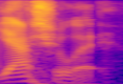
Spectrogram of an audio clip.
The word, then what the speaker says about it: Yahshua: The letter J wasn't even created by that time, so you would actually pronunciate the man named Yahshua.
